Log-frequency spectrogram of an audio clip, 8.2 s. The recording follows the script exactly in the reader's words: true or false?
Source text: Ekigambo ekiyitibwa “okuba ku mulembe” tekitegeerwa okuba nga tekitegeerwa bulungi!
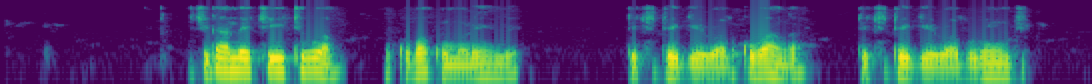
true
